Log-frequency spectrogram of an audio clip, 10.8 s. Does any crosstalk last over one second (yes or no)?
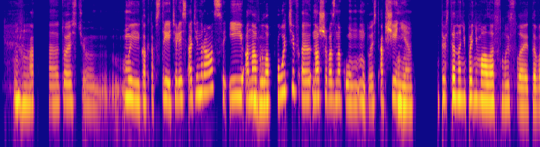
no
